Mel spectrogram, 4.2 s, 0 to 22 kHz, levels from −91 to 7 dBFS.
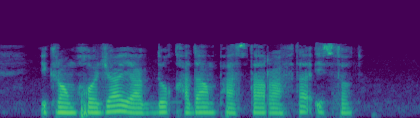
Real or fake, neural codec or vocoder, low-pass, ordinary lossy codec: real; none; 5.4 kHz; AAC, 32 kbps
